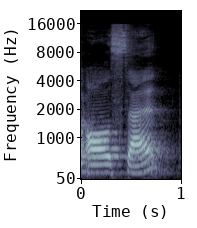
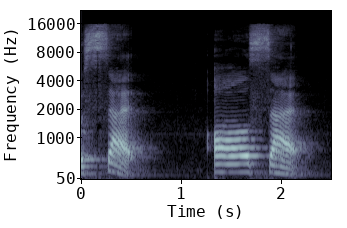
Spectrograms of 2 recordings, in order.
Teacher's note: And notice I don't push out that T, so set, all set.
